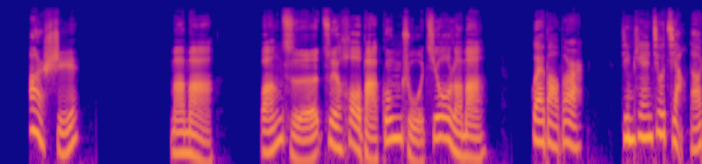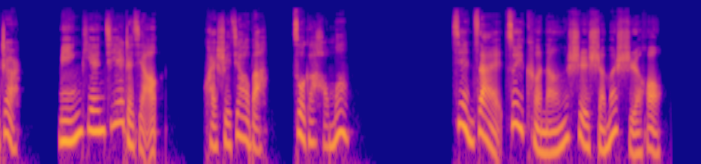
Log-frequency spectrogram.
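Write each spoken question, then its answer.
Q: 现在最可能是什么时候?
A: 晚上睡觉前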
